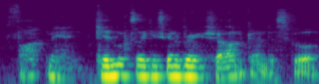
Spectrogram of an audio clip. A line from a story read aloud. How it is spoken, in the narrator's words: under his breath, and he goes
